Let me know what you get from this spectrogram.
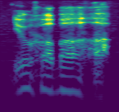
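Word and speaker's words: Yhwach: Yuhaba. I Oh, also come on, like- that pronunciation was spot on.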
